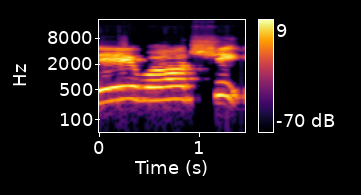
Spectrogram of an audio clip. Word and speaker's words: ದೇವರ್ಷಿ: ಅಲ್ಲ ಇಲ್ಲಿ ನೋಡಿ ಅರ್ ಇದನ್ನ ನಾವು ಇಲ್ಲಿನೇ ಪ್ರೊನೌನ್ಸ್ ಮಾಡ್ತೀವಿ ಉಚ್ಚಾರಣೆ ಮಾಡ್ತೀವಿ ದೇ ವರ್ ರ್ಶಿ ಅಂತ ಉಚ್ಚಾರಣೆ ಮಾಡ್ತೀವಿ ಅರ್ಕಾರ ಬಂದಿದೆ ಅದಕ್ಕೆ ನಾವು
